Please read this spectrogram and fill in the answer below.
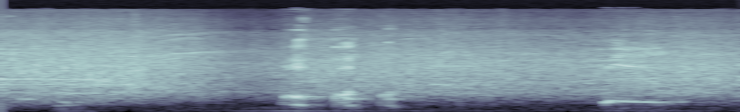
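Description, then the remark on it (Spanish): A steady wash of applause, an ovation sound effect played to welcome a guest, with a few brief vocal bursts and laughs rising over the clapping partway through. “Con gran ovación.”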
